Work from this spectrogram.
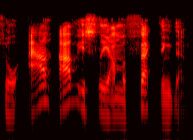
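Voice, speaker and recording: A man's voice: mid-range voice, sing-song, fast, creaky, pushed and bright, breathy edge, no room sound. Blunt, swearing man in his sixties. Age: 60s. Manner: blunt, streetwise, swears freely; defiant, preachy toward critics. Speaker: custom chopper owner and builder. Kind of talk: casual interview chat.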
